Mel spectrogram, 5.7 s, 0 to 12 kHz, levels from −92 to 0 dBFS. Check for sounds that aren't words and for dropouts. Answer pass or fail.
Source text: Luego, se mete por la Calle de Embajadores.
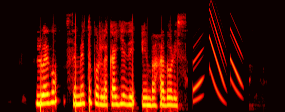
fail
